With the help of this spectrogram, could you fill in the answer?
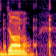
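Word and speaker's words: Domhnall: Donal it really is Donal I I know it's spelled all up but he even said in an interview he said it's pronounced like tonal but with the D and he's like that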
